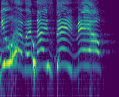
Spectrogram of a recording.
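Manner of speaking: put-on forceful, bold voice. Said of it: "She said it with her chest".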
